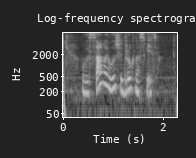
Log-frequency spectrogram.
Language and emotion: Russian, positive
